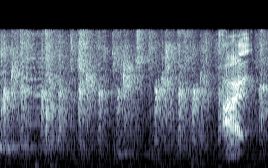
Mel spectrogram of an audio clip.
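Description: A crowd claps in a steady, dense patter for a couple of seconds, with a brief higher-pitched cheer or shout rising over the applause near the end.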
